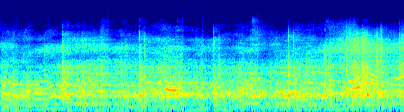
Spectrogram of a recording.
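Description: Heavy metal band on an outdoor festival stage, heard at a distance through the PA and mixed with crowd noise, with nearby voices chattering near the end.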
